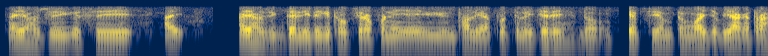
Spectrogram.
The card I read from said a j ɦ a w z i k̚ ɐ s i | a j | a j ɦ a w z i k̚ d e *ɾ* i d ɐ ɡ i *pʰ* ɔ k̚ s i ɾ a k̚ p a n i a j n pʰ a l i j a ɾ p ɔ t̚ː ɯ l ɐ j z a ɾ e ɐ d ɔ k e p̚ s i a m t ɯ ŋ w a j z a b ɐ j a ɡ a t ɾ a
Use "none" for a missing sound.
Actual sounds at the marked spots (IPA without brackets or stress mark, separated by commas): l, tʰ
